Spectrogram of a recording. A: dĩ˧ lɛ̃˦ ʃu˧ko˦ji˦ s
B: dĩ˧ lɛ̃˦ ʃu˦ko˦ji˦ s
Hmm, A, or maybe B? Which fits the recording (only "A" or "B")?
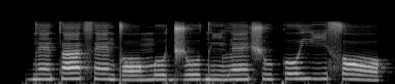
A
